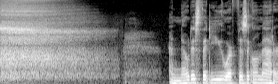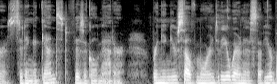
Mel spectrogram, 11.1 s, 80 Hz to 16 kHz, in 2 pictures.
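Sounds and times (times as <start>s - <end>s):
deep breath blown out during a grounding exercise: 0.0s - 3.0s
speech: 3.4s - 11.1s.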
